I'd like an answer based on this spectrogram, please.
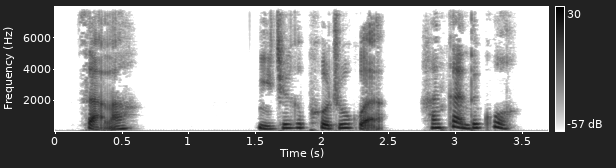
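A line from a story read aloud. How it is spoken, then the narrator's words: Scornful, sarcastic. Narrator (Chinese): 丽姐先是不屑的冷笑了一下，然后带着讽刺的口吻说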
